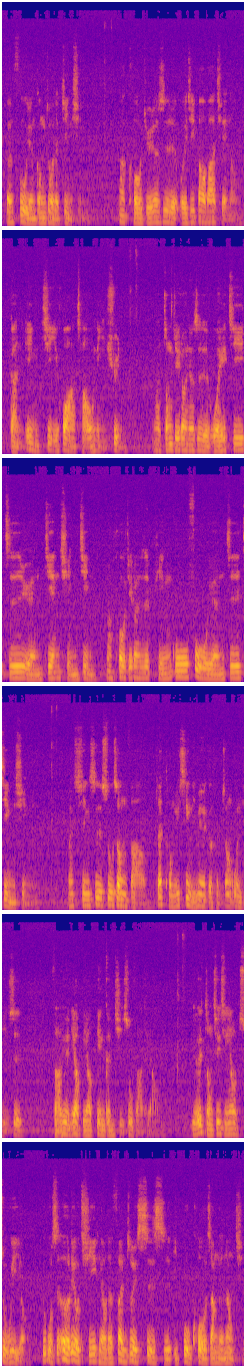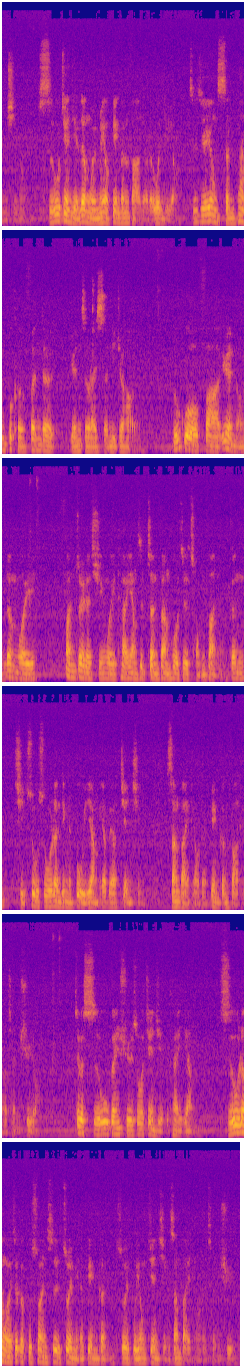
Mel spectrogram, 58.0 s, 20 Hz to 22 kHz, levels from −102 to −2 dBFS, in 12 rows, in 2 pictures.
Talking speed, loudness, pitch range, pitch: 245 characters per minute, -26 LUFS, 80-105 Hz, 95 Hz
